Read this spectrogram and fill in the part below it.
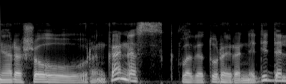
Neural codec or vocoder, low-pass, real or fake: vocoder, 24 kHz, 100 mel bands, Vocos; 7.2 kHz; fake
